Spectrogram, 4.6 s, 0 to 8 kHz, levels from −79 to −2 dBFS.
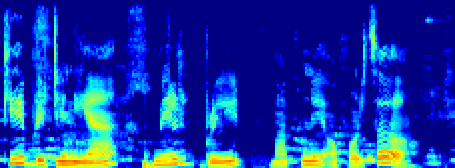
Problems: none marked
